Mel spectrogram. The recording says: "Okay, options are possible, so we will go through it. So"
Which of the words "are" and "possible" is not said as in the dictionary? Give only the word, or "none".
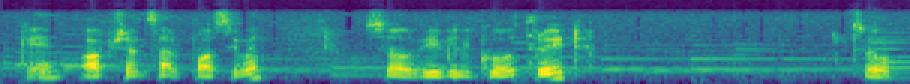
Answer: none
